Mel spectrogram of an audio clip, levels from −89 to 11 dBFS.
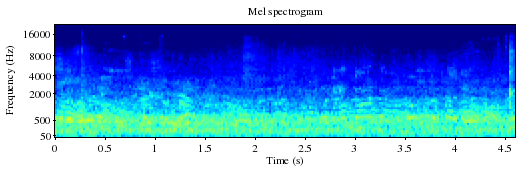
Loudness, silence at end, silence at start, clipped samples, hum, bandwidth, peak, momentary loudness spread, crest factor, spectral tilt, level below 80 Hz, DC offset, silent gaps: -39 LUFS; 0 s; 0 s; under 0.1%; none; 16 kHz; -22 dBFS; 5 LU; 16 dB; -6.5 dB/octave; -58 dBFS; under 0.1%; none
